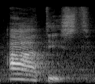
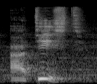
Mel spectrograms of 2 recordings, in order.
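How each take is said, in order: First: ARtist, high long first syllable; stress on first syllable. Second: Artist said as ar-TEEST, second syllable stressed. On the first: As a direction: punch AR in Artist, let -tist fall. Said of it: "We stress on the first syllable". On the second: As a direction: hit -TIST in Artist, short light first syllable. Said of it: "we stress on the second syllable". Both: Shown as a demonstration.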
